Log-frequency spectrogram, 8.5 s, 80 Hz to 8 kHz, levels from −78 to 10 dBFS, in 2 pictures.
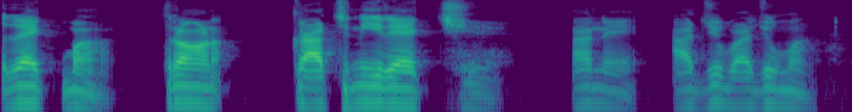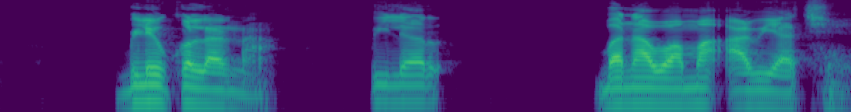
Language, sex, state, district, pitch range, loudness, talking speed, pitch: Gujarati, male, Gujarat, Valsad, 100-120 Hz, -22 LUFS, 105 wpm, 110 Hz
